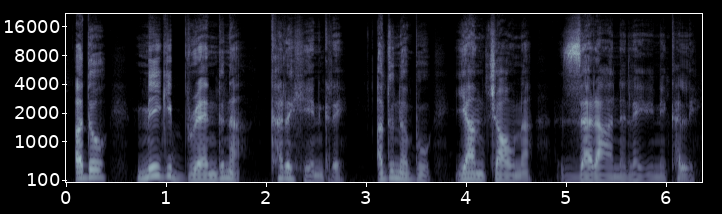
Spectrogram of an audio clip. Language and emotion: Manipuri, neutral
